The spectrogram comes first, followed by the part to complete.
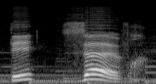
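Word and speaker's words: des œuvres: des doors des encore des oeuvres désordre alors c'est le le est ce qu'on va faire la liaison c'est pas facile mais c'est ze ze du désordre à cela c'était bien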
